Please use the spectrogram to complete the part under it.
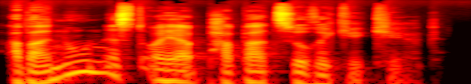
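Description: A man's voice: medium pitch, sing-song, moderate pace, vocal fry, darkish tone, husky, pitched above the performer's own voice, exaggerated voice. A man voicing a bossy but caring lioness mother in an audiobook story. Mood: calm. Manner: scolding, commanding.

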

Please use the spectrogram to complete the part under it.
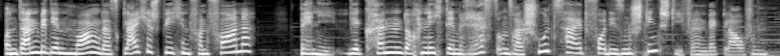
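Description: A woman's voice: a little high, normal speed, faint music behind, natural voice. A woman reading an audiobook, voicing a fiery, bossy schoolgirl who talks in a challenging, impatient way. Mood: determined.

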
